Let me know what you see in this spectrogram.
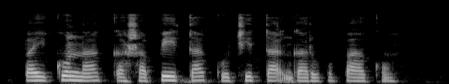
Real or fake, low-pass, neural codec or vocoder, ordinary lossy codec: real; 10.8 kHz; none; Opus, 64 kbps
